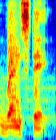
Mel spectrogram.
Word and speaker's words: Wednesday: The D is silent. It sounds like Wednesday.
